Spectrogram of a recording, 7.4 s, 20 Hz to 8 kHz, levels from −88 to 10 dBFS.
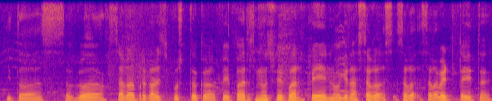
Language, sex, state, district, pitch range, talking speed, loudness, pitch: Marathi, female, Maharashtra, Aurangabad, 150-155 Hz, 130 wpm, -18 LUFS, 150 Hz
